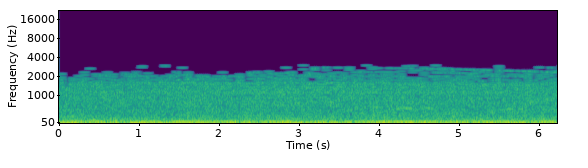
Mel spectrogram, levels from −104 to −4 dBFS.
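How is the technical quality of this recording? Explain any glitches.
Poor: the whole clip is dull and watery, with nothing audible above 3 kHz and a swirling texture throughout. This is likely heavy MP3 compression, at a rate that fits roughly 8 kbps. Starved of bits, the encoder cuts all treble at that fixed frequency and zeroes weaker frequency lines, which flicker on and off between frames, and attacks smear.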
